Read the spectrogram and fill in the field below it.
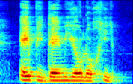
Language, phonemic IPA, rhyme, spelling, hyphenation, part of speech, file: Dutch, /ˌeː.pi.deː.mi.oː.loːˈɣi/, -i, epidemiologie, epi‧de‧mio‧lo‧gie, noun, Nl-epidemiologie.ogg
- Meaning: epidemiology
